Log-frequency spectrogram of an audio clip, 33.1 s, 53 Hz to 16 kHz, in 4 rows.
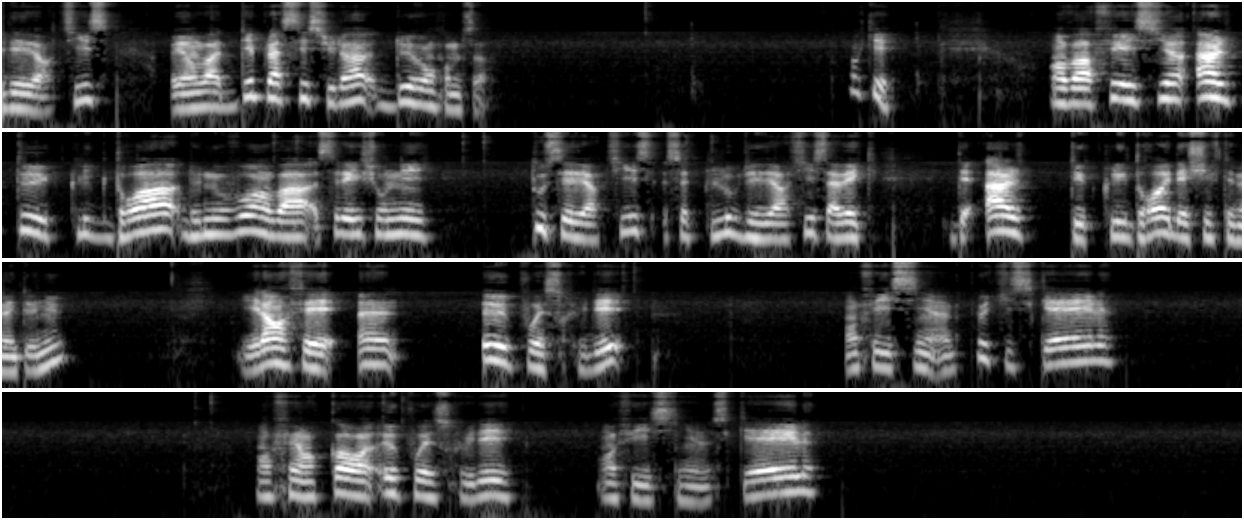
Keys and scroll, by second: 12.5 typing, 19.8 e, 22.4 s, 26.7 shift+e, 27.9 s.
